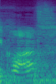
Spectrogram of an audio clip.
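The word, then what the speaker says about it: Klotz: Could you please uh state your name and spell it for the record? Good afternoon. My name is Clauss.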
